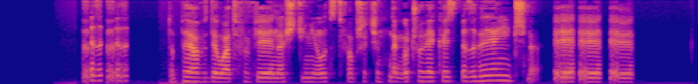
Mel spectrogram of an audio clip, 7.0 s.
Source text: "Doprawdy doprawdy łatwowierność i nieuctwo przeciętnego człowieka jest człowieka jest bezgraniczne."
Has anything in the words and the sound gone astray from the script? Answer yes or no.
yes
